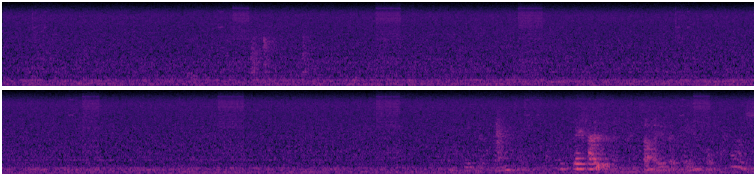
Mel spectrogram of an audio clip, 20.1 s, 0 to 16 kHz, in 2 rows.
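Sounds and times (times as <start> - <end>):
background hiss: 0.0 - 20.0.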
